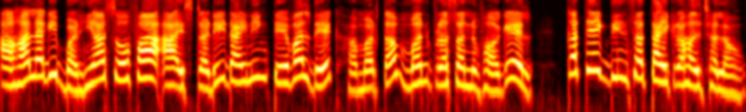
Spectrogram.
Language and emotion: Maithili, happy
